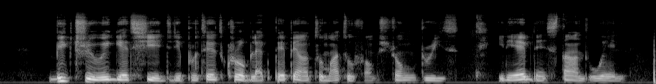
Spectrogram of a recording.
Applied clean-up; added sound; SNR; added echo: none; none; none; none.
